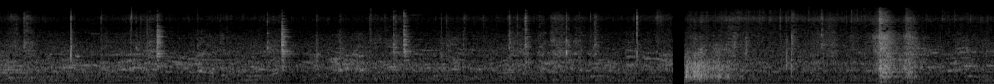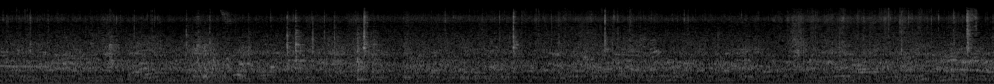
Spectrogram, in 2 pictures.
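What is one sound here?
A metal spatula scrapes and clicks on a hot griddle.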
